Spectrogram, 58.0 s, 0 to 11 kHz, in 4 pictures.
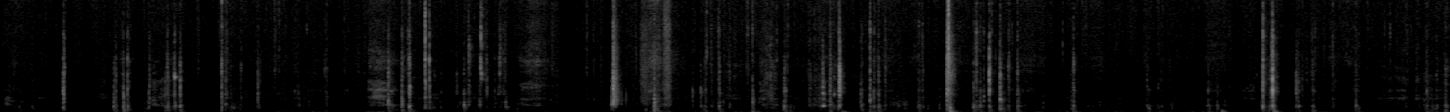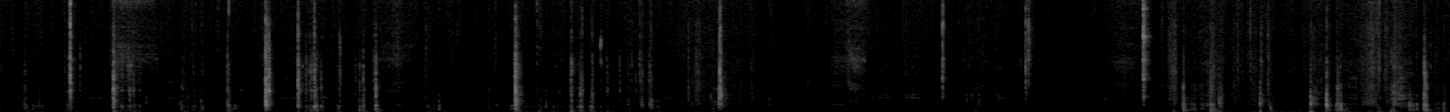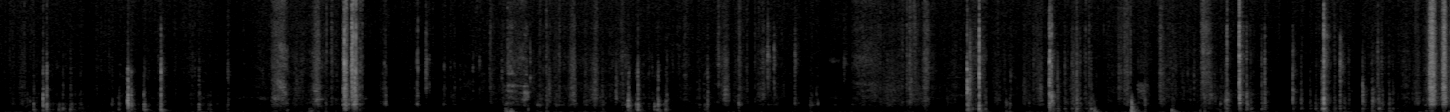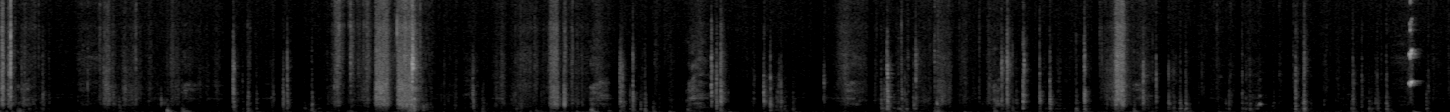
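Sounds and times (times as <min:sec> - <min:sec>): faint small clicks and taps: 0:06.1 - 0:10.8, 0:11.4 - 0:21.9, 0:38.0 - 0:48.4, 0:49.0 - 0:57.9.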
